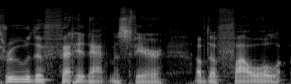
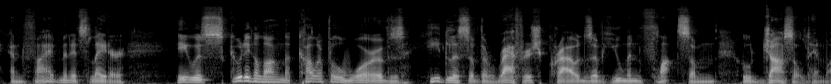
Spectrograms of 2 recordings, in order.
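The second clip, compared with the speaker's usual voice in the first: usual speaking voice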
